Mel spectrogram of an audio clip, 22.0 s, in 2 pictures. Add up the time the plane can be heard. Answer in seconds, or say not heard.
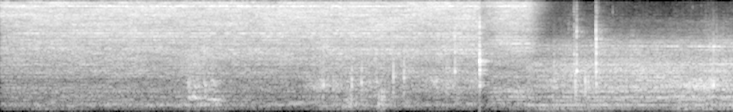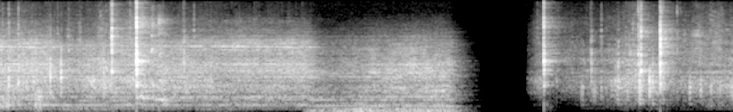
18 s.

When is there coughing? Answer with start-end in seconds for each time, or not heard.
2.8-3.3, 13.0-13.6.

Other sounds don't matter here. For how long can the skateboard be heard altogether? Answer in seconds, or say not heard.
13 s.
